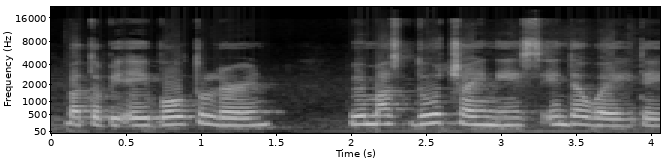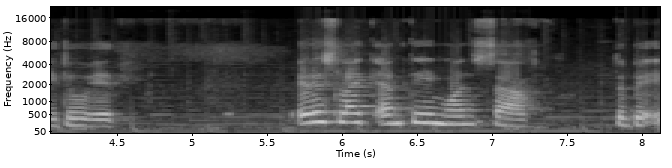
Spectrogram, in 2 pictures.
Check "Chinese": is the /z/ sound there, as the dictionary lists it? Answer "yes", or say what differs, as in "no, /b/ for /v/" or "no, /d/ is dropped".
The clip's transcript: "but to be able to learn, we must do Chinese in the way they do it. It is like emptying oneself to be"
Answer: no, /s/ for /z/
